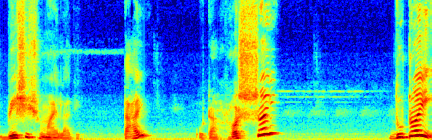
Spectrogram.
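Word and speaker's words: হ্রস্ব ই: সবসময় হ্রস ই বলবো তা থেকে আমরা বলি হস্ কিন্তু হস্ নয় হ্রস্বই তারপরেরটি কি দীর্ঘ ই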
